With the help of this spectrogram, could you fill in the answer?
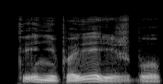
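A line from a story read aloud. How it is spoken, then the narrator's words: Sighed. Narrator (Russian): вздохнул он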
